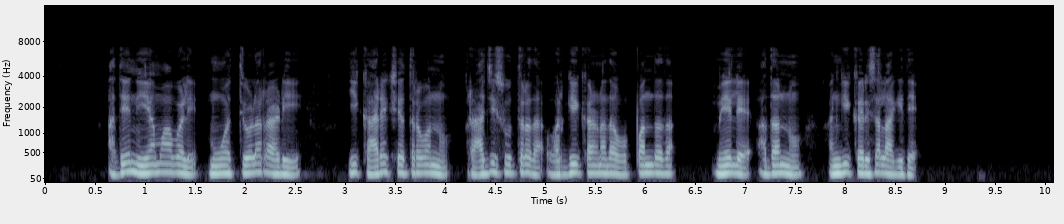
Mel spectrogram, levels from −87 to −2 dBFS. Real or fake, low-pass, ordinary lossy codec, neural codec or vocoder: real; 7.2 kHz; MP3, 48 kbps; none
